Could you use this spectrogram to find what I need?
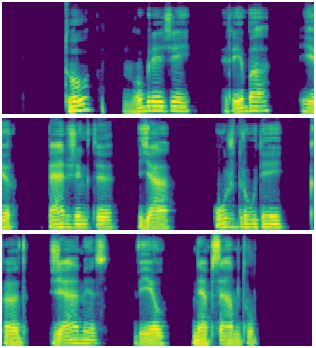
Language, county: Lithuanian, Kaunas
